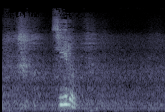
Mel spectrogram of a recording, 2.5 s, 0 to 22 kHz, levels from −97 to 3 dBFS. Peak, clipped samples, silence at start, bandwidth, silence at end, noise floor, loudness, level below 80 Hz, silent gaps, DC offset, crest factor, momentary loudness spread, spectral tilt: -10 dBFS; under 0.1%; 0.05 s; 15 kHz; 0.8 s; -51 dBFS; -27 LUFS; -62 dBFS; none; under 0.1%; 20 dB; 25 LU; -3.5 dB/octave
